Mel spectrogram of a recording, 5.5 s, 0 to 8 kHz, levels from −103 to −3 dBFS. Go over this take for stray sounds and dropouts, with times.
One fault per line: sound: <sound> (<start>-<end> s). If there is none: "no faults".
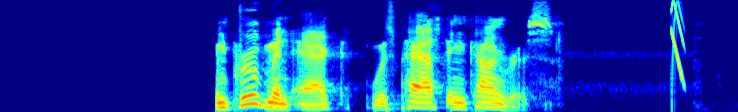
sound: chirp (5.0-5.1 s)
